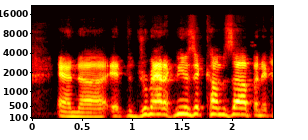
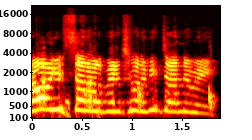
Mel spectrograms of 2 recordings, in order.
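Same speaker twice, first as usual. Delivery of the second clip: mock outrage; 12 semitones higher, 9 dB louder than usual. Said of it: "I was like".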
